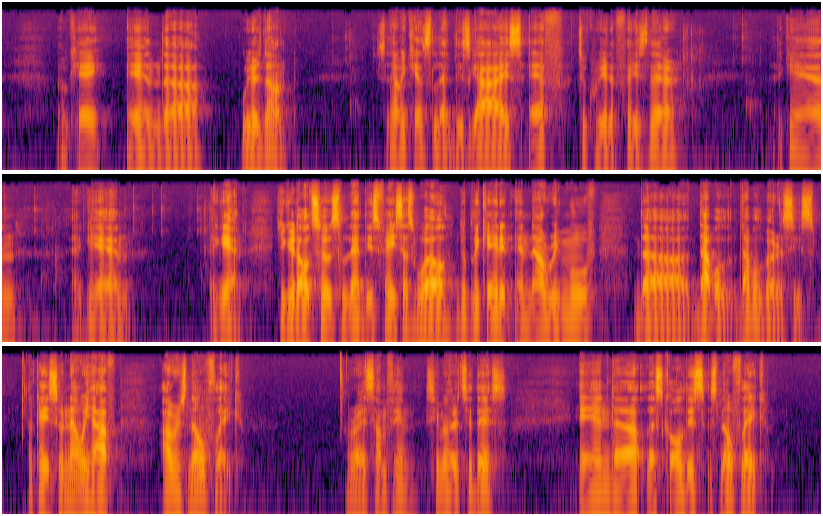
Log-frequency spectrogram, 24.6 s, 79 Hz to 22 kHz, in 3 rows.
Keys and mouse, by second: 3.2 right click, 3.7 shift+right click, 4.1 shift+right click, 4.4 shift+right click, 4.7 f, 5.2 right click, 5.6 shift+right click, 6.0 shift+right click, 6.4 shift+right click, 6.6 f, 7.3 right click, 7.7 shift+right click, 8.1 shift+right click, 8.4 shift+right click, 8.6 f, 8.9 right click, 9.3 shift+right click, 9.7 shift+right click, 10.0 shift+right click, 10.2 f, 10.2 a, 15.7 middle click, 17.2 Tab, 18.5 middle click, 21.0 a, 22.3 right click, 23.2 shift+space.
